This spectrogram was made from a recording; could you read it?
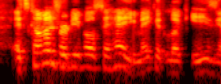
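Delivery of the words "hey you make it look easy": plain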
